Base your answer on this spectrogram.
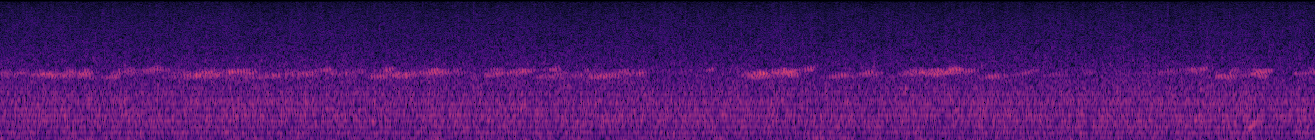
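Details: Frogs calling beside a river in a pristine forest: a continuous, high-pitched pulsing trill with brighter bursts roughly every second, layered over the constant broad rush of the river.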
